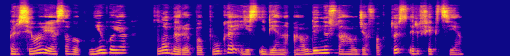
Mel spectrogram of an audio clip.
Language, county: Lithuanian, Kaunas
